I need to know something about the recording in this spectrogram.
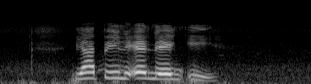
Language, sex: Southern Sotho, female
